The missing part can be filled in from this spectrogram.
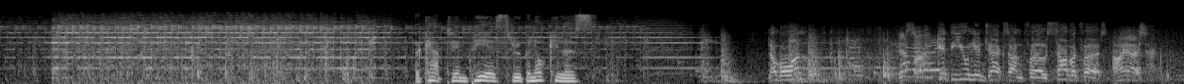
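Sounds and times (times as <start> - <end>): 
alarm bell ringing aboard a ship as crew go to action stations: 0.0 - 7.2
speech: 4.2 - 5.9, 7.8 - 8.2, 9.4 - 11.6.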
